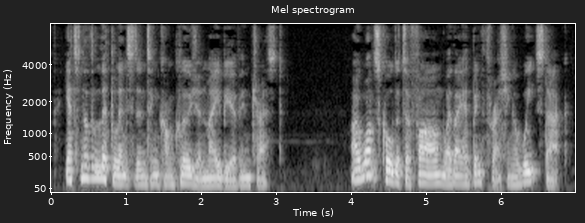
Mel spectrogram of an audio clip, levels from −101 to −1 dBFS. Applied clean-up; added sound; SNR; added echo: none; none; none; none.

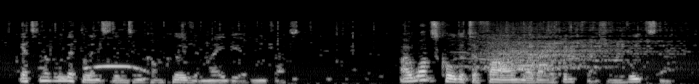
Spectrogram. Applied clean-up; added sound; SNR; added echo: classical method spectral subtraction.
